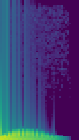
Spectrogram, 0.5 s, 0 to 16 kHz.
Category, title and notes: Instrument samples > Synths / Electronic
BWOW 2 Db
additive-synthesis, fm-synthesis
